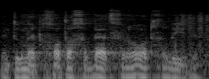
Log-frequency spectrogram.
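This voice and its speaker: Deep-voiced male preacher, echoey church. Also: steady tone, moderate pace, gravelly, slight background noise. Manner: emphatic, frequent "hè?" tag questions, swelling loud outbursts. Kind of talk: sermon. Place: church hall. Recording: echoey church hall, faint ambience.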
